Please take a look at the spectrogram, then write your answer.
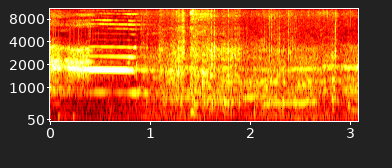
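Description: Backyard chickens kept on a Filipino farm cluck and crow loudly up close, with a rooster-like call at the start followed by scattered clucking over outdoor background noise.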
